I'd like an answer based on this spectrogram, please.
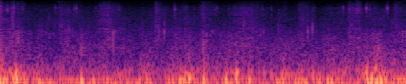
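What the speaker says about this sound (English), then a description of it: "The wind's picked up." Strong wind buffets the microphone on a misty hillside walk, loud low rumbling gusts with occasional thumps, close and continuous, no voices.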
